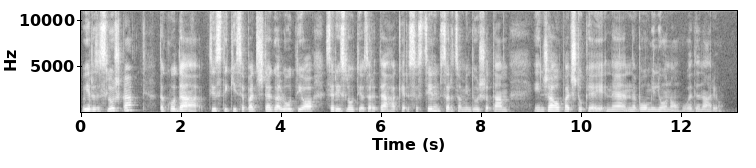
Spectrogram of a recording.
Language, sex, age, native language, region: Slovenian, female, 30-49, Slovenian, Gorica region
